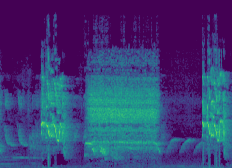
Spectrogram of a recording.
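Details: Oriental magpie-robin singing a rolling song with mimicked fill-ins to rouse other magpie-robins: soft falling notes, a sharp scratchy burst, a long steady buzz, then a final harsh chatter.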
